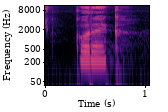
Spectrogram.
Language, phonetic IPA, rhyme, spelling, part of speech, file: Czech, [ˈkorɛk], -orɛk, korek, noun, Cs-korek.ogg
- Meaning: cork (bark)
